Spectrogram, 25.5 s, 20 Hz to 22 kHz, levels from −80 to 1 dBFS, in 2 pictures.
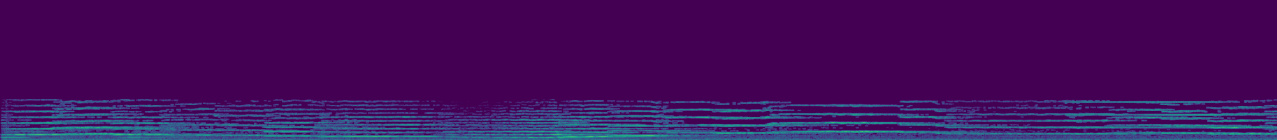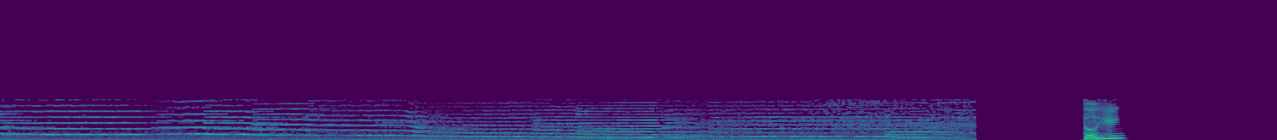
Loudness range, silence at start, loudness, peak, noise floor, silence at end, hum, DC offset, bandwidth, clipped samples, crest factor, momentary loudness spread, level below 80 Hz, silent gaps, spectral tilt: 9 LU; 0 s; -31 LUFS; -12 dBFS; under -90 dBFS; 1.5 s; none; under 0.1%; 6.6 kHz; under 0.1%; 20 dB; 13 LU; -56 dBFS; 22.54-23.56 s; -1 dB/octave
